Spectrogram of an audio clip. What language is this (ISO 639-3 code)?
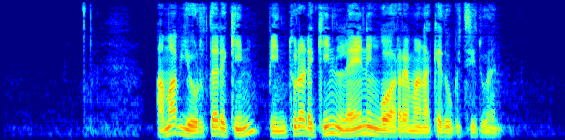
eus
